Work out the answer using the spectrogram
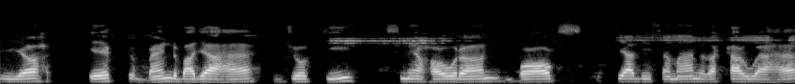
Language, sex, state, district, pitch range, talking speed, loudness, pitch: Hindi, male, Bihar, Vaishali, 125-135 Hz, 115 wpm, -16 LUFS, 130 Hz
